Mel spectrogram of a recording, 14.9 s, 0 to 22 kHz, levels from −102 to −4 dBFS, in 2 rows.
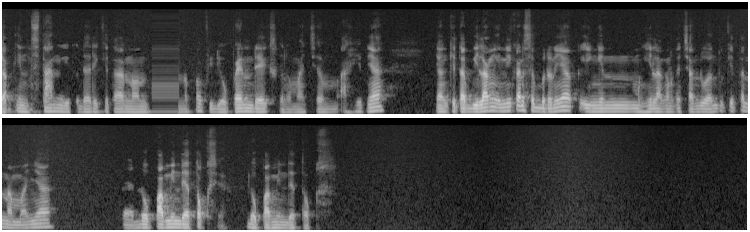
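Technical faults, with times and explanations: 1.51–1.77 s, system hang loop: the computer or its audio driver stalled just after "instan gitu dari kita", and the sound hardware kept replaying the same 10 ms stretch of its buffer rather than receiving fresh audio. That fragment repeats 26 times at 100 Hz, so the speech gives way to a steady, flat buzz at that pitch. When playback resumes at "apa video pendek segala", roughly a third of a second of speech is gone.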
